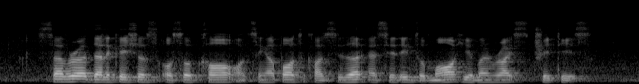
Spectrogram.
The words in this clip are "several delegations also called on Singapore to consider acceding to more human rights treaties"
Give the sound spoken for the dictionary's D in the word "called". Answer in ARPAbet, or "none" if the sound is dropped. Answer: none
